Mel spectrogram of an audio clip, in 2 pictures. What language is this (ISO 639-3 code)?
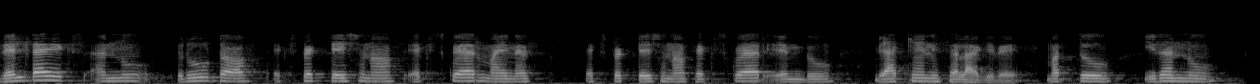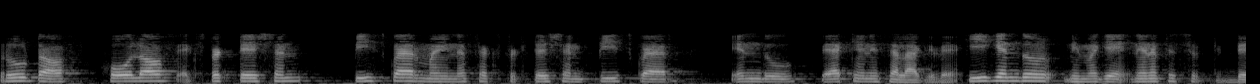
kan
